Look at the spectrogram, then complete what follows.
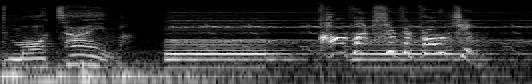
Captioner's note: alarm blaring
